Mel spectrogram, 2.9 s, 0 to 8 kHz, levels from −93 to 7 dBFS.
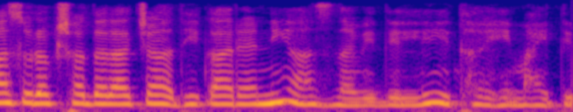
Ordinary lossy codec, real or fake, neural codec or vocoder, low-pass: none; fake; autoencoder, 48 kHz, 128 numbers a frame, DAC-VAE, trained on Japanese speech; 7.2 kHz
